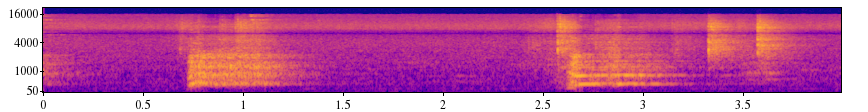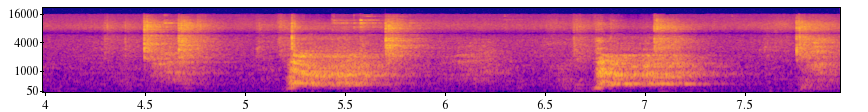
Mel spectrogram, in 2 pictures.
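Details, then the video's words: A German Shorthaired Pointer barks at his food because it is too hot, giving loud, sharp barks about two seconds apart while a person speaks nearby and offers to blow on it. "German Shorthaired Pointer Barks at Hot Food"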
